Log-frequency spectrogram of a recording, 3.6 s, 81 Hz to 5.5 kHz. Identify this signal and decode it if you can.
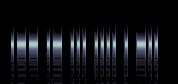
Morse code, heard as a keyed tone, about 20 wpm, 600 Hz. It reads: WASHED
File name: the old man and the sea part 2 20wpm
